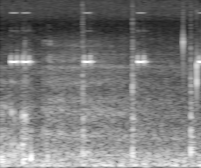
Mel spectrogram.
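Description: Brother sewing machine's touch-panel keys beeping as the stitch setting is changed to a straight stitch: a quick run of short high beeps at the start, then single beeps about every half second.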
